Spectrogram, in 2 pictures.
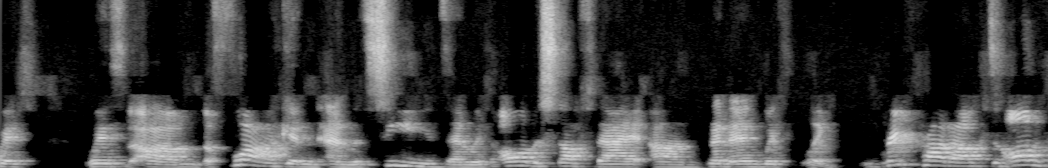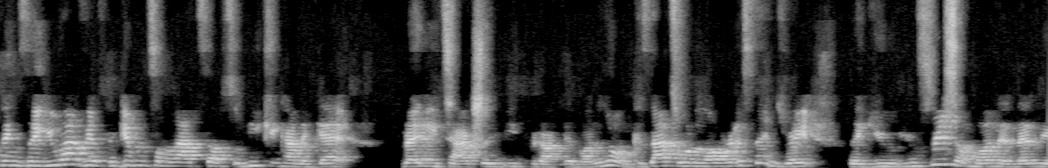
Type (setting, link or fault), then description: link, video call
